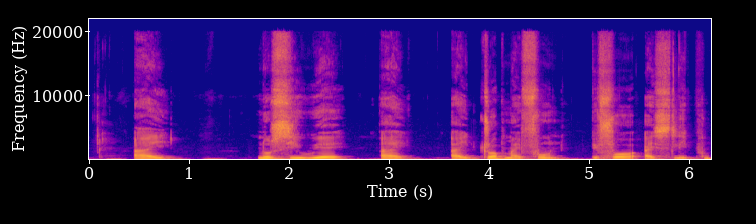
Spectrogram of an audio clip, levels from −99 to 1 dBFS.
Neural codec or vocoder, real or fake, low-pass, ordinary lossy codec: none; real; none; none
